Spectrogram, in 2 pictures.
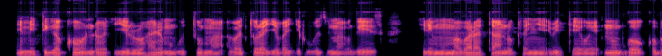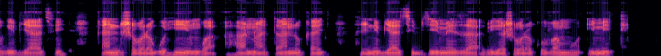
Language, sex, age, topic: Kinyarwanda, male, 18-24, health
